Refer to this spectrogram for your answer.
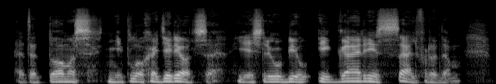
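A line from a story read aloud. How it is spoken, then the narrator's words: Grumbling warrior. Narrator (Russian): проворчал воин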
